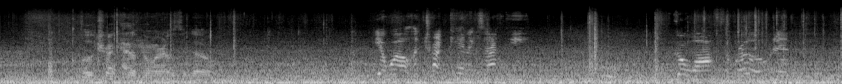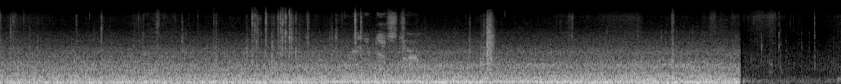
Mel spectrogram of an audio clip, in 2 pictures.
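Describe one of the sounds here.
A car engine hums steadily with road noise.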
